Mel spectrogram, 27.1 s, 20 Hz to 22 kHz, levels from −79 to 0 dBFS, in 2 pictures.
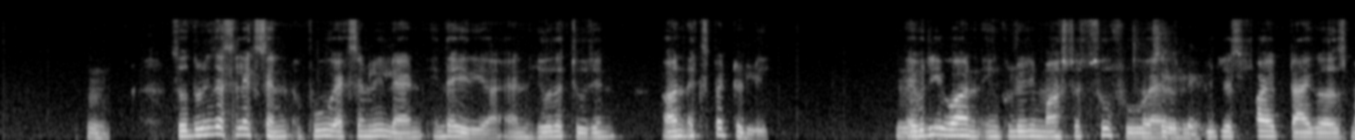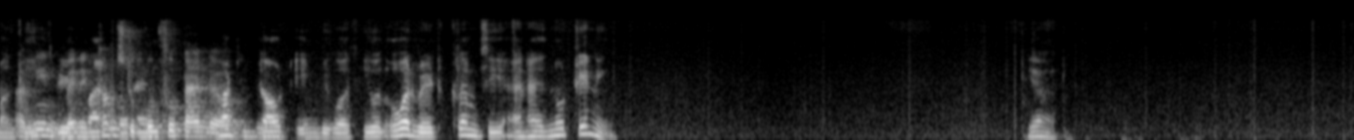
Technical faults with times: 12.01-12.25 speech suppressed in double talk
14.03-14.16 speech suppressed in double talk
14.43-15.05 speech suppressed in double talk
15.67-16.20 speech suppressed in double talk
16.47-16.59 speech suppressed in double talk

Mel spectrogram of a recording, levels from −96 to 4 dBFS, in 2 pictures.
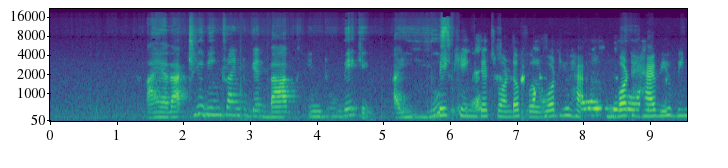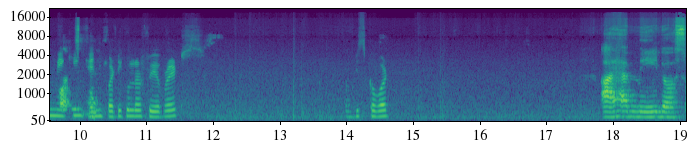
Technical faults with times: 6.08-10.66 speech suppressed in double talk
6.22-6.56 echo leak
7.41-7.46 echo leak
8.88-8.93 echo leak
9.89-10.01 echo leak
11.20-11.25 speech suppressed in double talk
11.87-11.94 echo leak

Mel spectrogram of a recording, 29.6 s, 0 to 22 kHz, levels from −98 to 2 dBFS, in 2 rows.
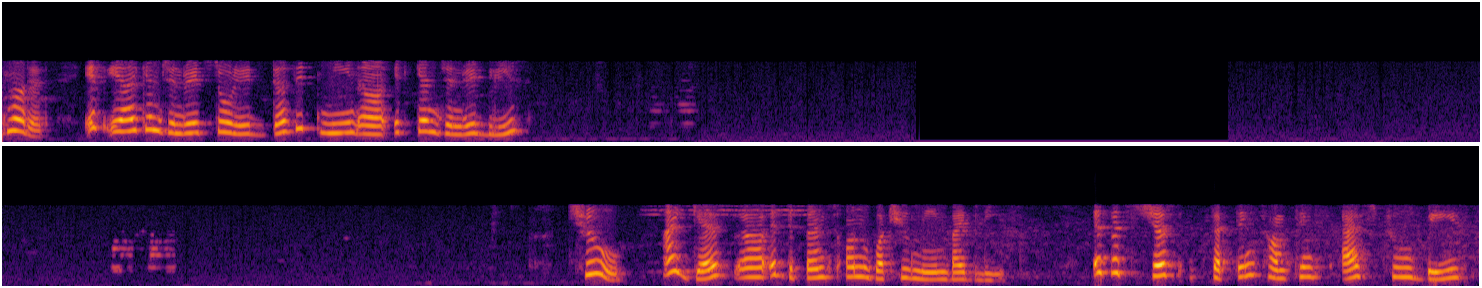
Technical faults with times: none

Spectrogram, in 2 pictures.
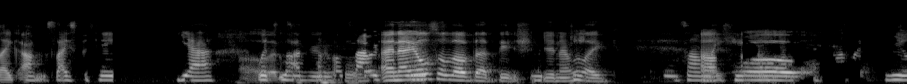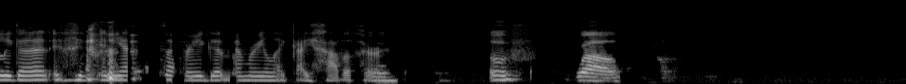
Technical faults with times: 2.82-8.66 speech suppressed in double talk
7.39-7.45 echo leak
8.67-8.72 echo leak
10.35-11.44 speech suppressed in double talk
10.68-10.79 echo leak
13.11-15.84 echo leak
13.15-13.44 background gated by the echo canceller
14.67-15.65 background gated by the echo canceller

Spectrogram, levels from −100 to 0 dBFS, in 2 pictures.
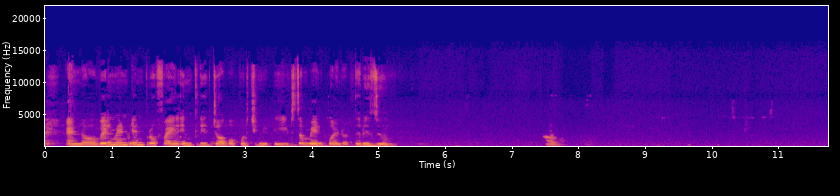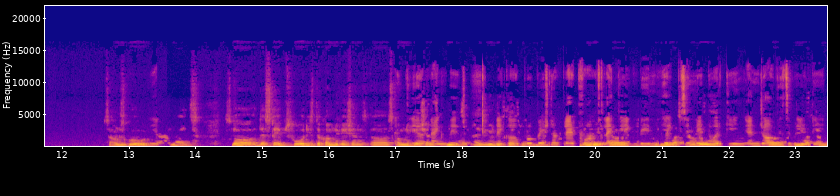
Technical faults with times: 0.00-2.54 echo leak
1.11-1.23 speech suppressed in double talk
13.58-13.90 speech suppressed in double talk
16.28-16.30 chunks out of order
17.33-18.05 echo leak
17.57-23.48 speech suppressed in double talk
19.40-20.63 echo leak
21.72-21.84 echo leak

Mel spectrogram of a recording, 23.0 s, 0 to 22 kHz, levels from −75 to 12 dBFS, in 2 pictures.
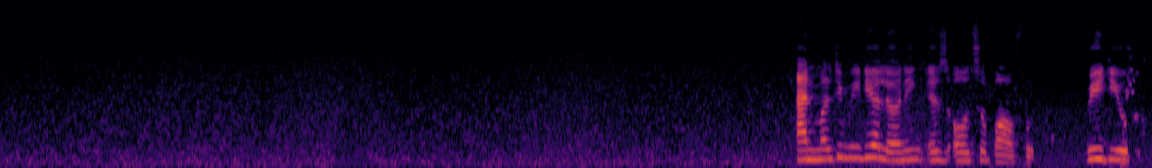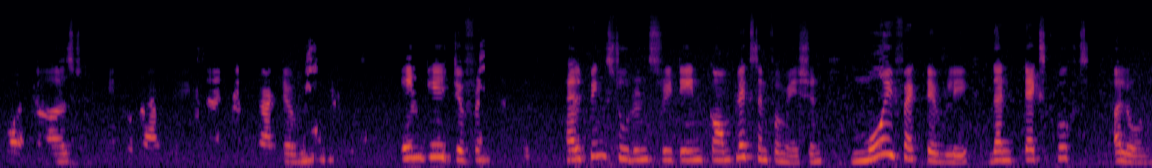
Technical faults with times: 0.00-23.04 overdone noise removal
10.31-10.45 speech suppressed in double talk
10.50-10.56 other side's voice leaking through
10.81-10.88 speech suppressed in double talk
11.25-11.29 other side's voice leaking through
11.28-12.10 speech suppressed in double talk
12.59-17.19 speech suppressed in double talk
14.56-14.64 other side's voice leaking through
16.30-16.39 other side's voice leaking through

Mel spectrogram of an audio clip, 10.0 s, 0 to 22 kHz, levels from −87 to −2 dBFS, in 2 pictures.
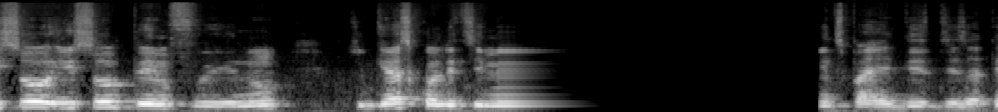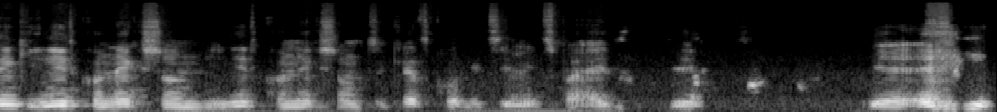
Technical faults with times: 2.51-4.14 call audio freeze
9.91-9.98 jitter buffer speed-up

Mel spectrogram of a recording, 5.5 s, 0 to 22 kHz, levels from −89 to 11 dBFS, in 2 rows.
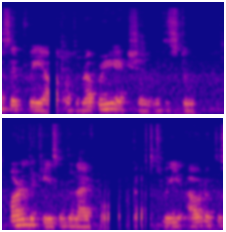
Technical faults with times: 0.58-0.70 Bluetooth dropout
4.02-4.64 Bluetooth dropout

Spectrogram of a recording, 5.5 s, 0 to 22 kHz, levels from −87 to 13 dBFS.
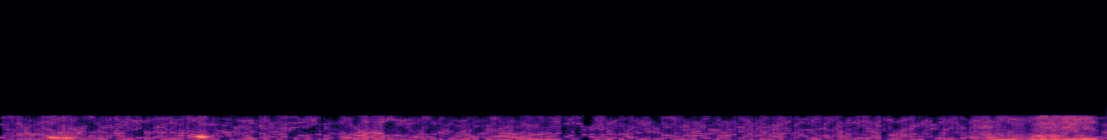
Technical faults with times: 0.00-5.54 overdone noise removal
0.00-5.54 G.723.1 codec
1.67-1.74 VoIP packet loss concealed by the speech codec
5.09-5.18 VoIP packet loss concealed by the speech codec

